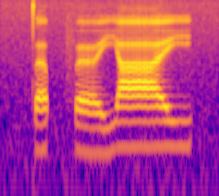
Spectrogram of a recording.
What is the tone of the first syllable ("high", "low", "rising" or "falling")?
rising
